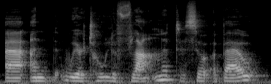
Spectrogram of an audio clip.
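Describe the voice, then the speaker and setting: An actress with an Irish accent, a woman, chatting excitedly in an interview with many quick restarts. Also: low voice. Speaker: musical theatre actress, guest. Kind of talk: casual interview chat.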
